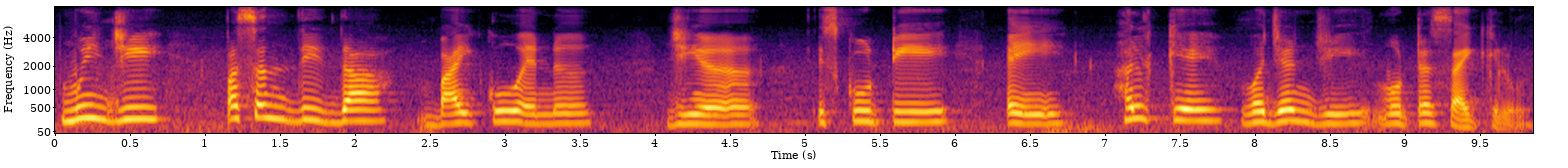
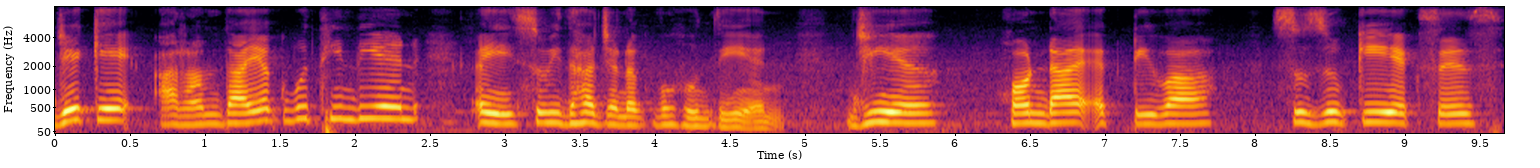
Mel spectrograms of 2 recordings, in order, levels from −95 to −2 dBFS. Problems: constant background noise, echo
